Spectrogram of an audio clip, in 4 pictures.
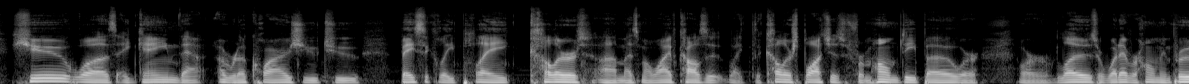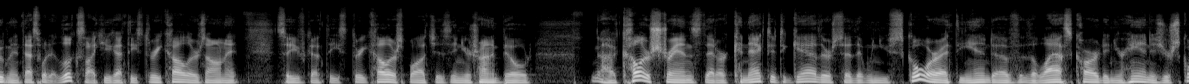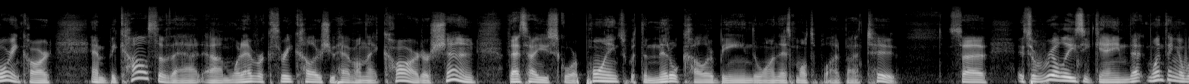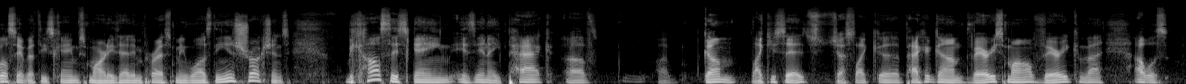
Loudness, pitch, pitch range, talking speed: -20 LUFS, 100 Hz, 95-115 Hz, 200 wpm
